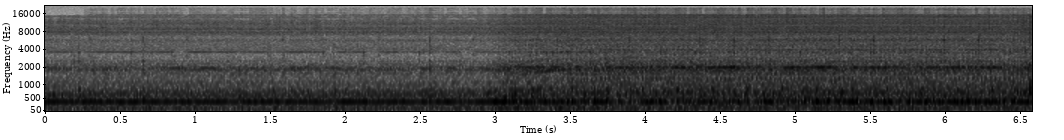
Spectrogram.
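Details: Sailrite sewing machine with 110 V Worker Bee Power Pack on a 500 W modified sine wave inverter, smallest recommended: steady even motor hum, constant pitch, no stumbling or buzzing; runs normally.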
